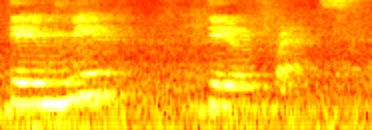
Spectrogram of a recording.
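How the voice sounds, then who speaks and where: A woman's voice: on the high side, animated, drawn-out words, noisy background. A woman narrating a scripted folk story as part of a stage play. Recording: echoey room, far from mic, music behind. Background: music.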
